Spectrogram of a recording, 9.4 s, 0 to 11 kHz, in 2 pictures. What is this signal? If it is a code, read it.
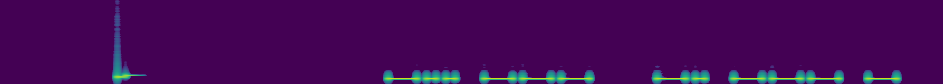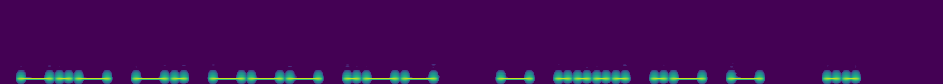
Morse code, heard as a keyed tone, about 25 wpm, 700 Hz. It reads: DO NOT KNOW THAT I
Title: Sets of 5 Words Encore2 25wpm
